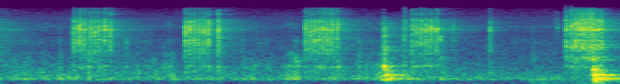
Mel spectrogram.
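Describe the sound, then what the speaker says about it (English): Ratchet and socket turning a fitting on a turbo Miata's oil and water lines, heard as several short bursts of rapid metallic clicking separated by brief pauses, close and clear with no talking. "we're going to use a ratchet and a socket"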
